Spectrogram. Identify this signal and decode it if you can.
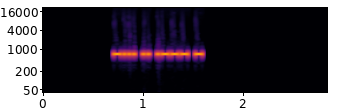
Morse code, heard as a keyed tone, about 47 wpm, 700 Hz. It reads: BIJT
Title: Four Challenging Letter-Number Combinations 50wpm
